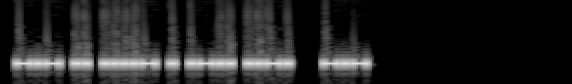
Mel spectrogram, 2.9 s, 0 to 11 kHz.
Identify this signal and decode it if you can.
Morse code, heard as a keyed tone, about 62 wpm, 700 Hz. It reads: KI4ELF K
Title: Speed-Racing Common QSO Phrases - 50wpm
